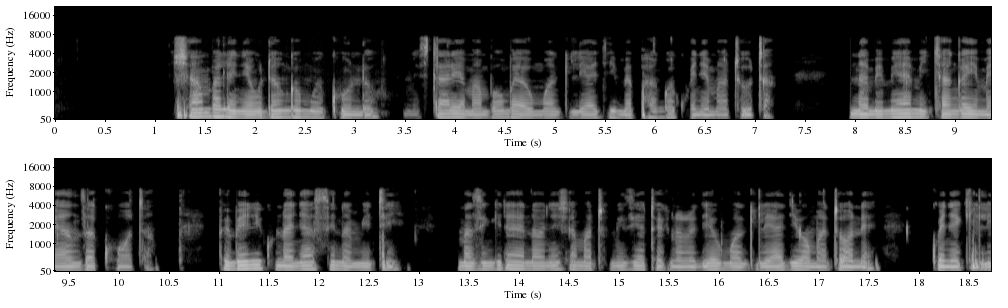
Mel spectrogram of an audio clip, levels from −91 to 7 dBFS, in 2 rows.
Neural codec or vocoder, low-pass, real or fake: none; 7.2 kHz; real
